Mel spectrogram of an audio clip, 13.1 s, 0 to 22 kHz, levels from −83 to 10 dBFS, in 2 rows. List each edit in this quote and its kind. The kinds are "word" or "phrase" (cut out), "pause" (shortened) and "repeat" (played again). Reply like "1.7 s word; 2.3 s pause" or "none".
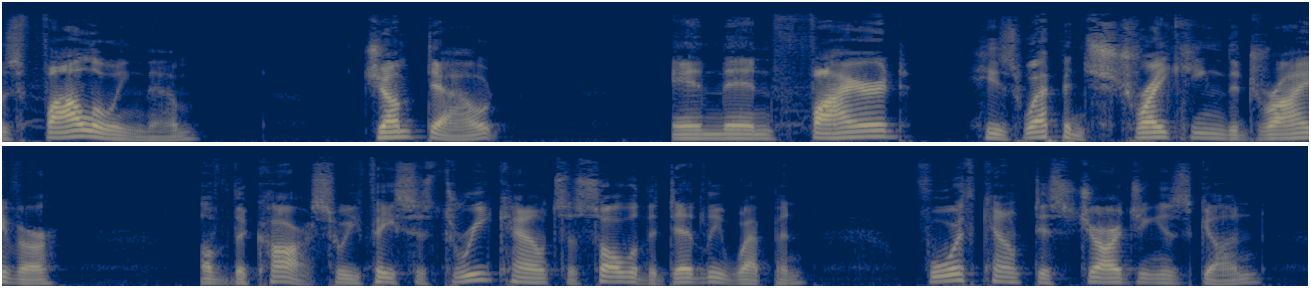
none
